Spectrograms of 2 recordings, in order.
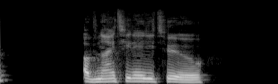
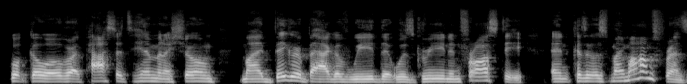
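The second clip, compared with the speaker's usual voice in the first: ordinary talk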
